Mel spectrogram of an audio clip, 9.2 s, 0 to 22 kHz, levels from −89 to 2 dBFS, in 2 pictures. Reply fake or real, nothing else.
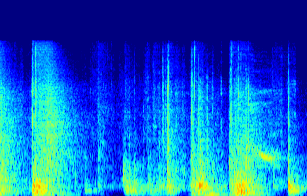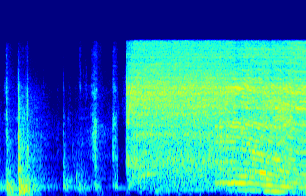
fake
